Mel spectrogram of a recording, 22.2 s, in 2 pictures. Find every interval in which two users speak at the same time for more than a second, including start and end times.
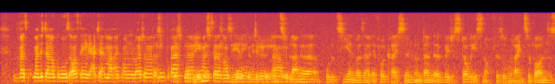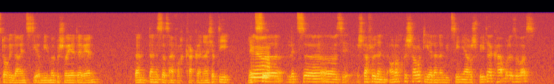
3.0-5.8

